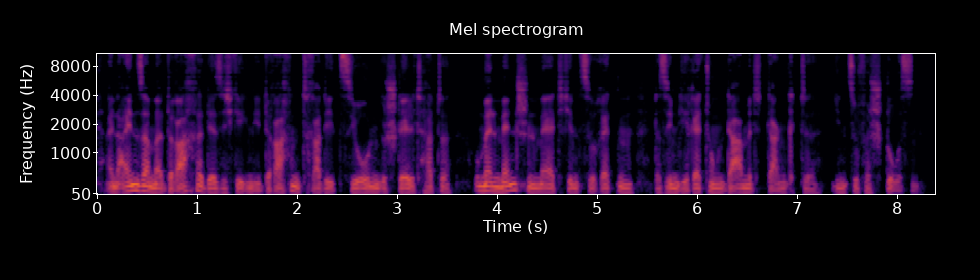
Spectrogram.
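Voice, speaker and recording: A man narrating a chapter of a storybook with an expressive, lively delivery. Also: sits low, no room sound. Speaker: audiobook narrator. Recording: dry close recording.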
